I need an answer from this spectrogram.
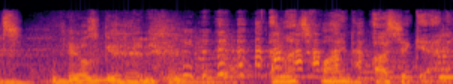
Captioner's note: laughs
